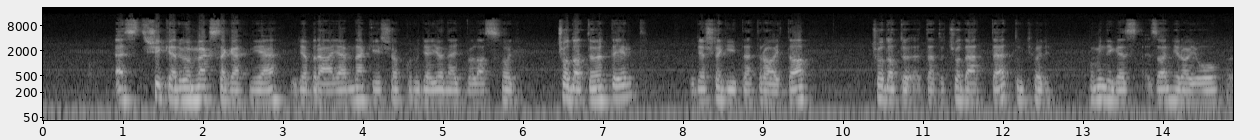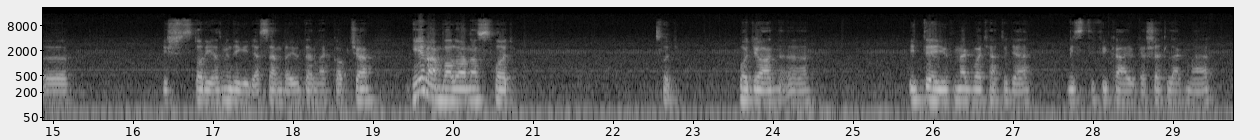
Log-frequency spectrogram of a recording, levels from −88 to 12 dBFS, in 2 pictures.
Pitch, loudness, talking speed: 110 Hz, -27 LUFS, 105 wpm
